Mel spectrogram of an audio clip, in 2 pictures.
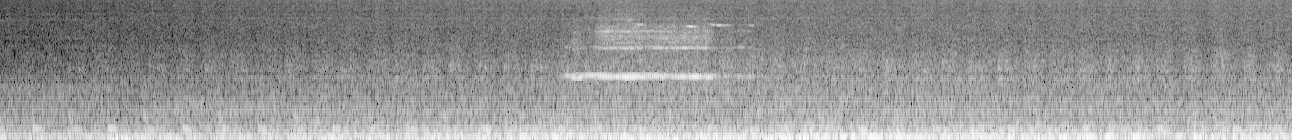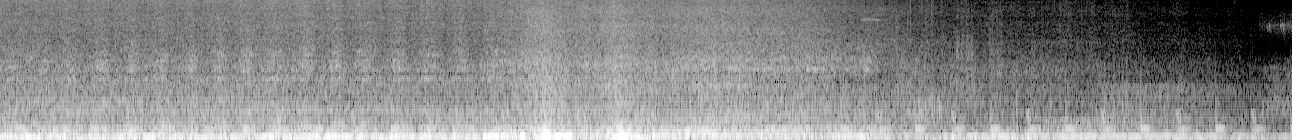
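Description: A vehicle engine idles with a low, steady rumble, then drives away.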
